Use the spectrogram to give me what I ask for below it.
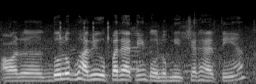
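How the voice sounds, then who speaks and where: A woman's voice: medium pitch, fairly quick, crowd noise. An adult woman chatting affectionately to her viewers in a casual home vlog. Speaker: family vlogger. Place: family home indoors. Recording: noisy home background.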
